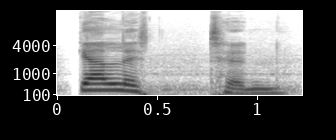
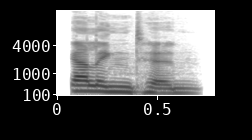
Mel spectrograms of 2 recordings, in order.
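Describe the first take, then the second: First: The word has no extra 'ng' sound inside. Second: The word has an extra 'ng' sound inside. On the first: The speaker calls it right. "It's skeleton" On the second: The speaker calls it wrong. "Not Skellington, apparently"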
